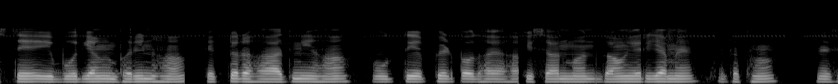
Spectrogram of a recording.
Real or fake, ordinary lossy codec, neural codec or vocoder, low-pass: real; none; none; 5.4 kHz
